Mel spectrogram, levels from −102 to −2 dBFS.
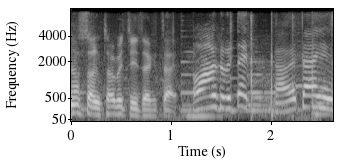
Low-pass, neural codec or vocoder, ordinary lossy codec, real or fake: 7.2 kHz; codec, 16 kHz, 2 kbps, X-Codec, HuBERT features, trained on balanced general audio; none; fake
